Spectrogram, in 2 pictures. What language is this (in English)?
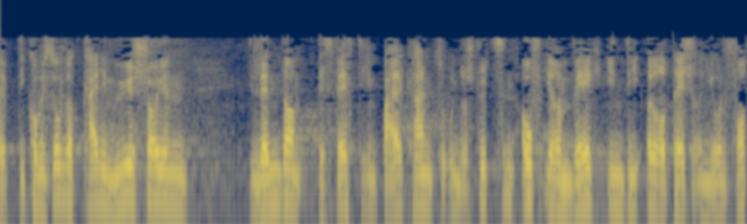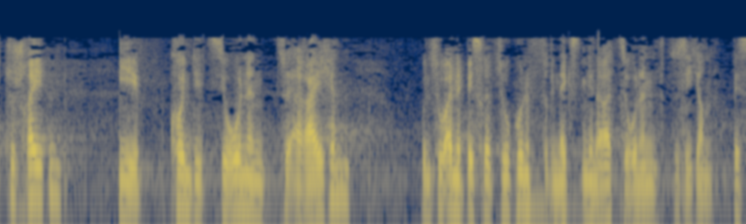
German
